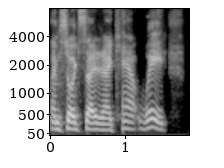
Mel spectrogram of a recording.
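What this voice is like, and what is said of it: Excited, enthusiastic voice. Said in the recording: “You can hear it in my voice.”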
